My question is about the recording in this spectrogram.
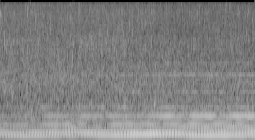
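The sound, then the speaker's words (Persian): A steady, even rush of flowing water from a stream running by a tree-filled villa, with a low sustained hum underneath and no voices. “حتی اینجا نهر آبی جریان داره.”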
